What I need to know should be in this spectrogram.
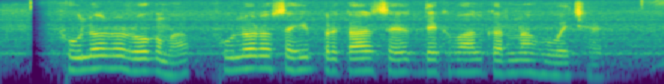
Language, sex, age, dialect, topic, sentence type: Maithili, male, 25-30, Angika, agriculture, statement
